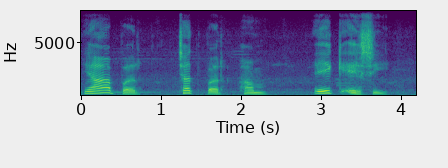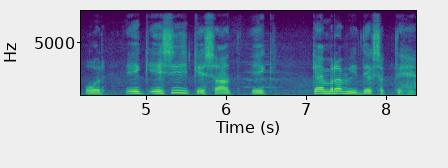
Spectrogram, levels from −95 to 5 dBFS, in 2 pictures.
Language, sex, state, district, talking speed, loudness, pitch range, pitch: Hindi, male, Himachal Pradesh, Shimla, 130 wpm, -17 LUFS, 115-190 Hz, 155 Hz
